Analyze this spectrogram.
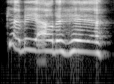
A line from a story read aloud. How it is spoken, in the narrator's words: Tom whimpered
